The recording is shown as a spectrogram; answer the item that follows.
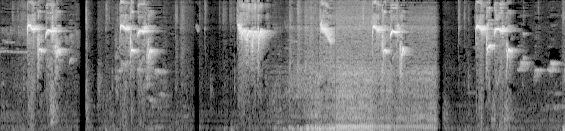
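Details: Java sparrow singing in clusters of high, bell-like chirps and twittering notes every couple of seconds, while a passing vehicle rumbles loudly through the middle.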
